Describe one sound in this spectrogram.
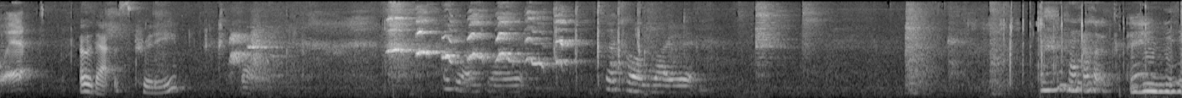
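A young child talks and giggles nearby.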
